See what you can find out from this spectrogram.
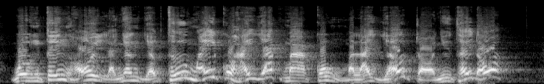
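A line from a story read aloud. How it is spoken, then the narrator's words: Scream. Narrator (Vietnamese): Linh Châu đạo nhân thét lên một tiếng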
